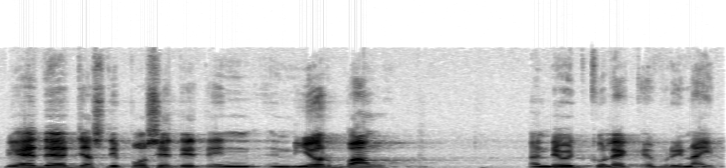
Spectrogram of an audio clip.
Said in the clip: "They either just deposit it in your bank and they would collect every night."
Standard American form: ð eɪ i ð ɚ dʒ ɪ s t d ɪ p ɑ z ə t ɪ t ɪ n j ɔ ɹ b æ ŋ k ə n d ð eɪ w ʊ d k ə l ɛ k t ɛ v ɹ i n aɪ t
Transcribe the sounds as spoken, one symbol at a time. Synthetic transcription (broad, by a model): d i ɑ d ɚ dʒ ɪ s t d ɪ p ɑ s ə t ɪ t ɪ n j ɔ ɹ b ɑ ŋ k ə n d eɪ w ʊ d k ə l ɛ k t ɛ v ɹ i n aɪ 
